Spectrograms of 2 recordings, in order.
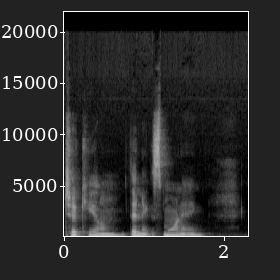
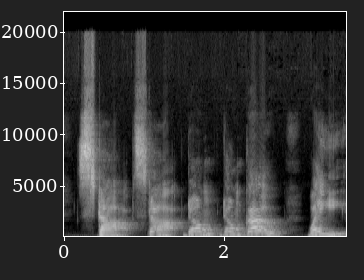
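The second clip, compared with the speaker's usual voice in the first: put-on high, very slow, stretched-out screaming; 7 semitones higher, 3 dB louder than usual. Recalling a phone call as he drove away, reenacting her own screaming. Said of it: "I remember screaming on that phone".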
